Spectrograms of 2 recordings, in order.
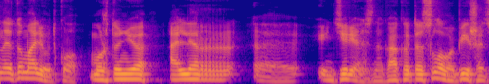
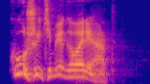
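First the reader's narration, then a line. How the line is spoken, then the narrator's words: Old man growling. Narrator (Russian): зарычал старый китаец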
